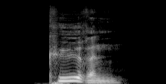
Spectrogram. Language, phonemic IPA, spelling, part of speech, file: German, /ˈkyːʁən/, küren, verb, De-küren.oga
- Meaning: 1. to elect someone (something honourable); to present someone (with an honour) 2. to choose; to elect (in general)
